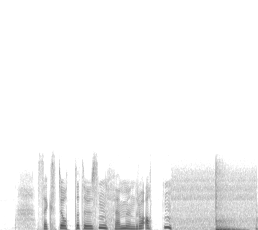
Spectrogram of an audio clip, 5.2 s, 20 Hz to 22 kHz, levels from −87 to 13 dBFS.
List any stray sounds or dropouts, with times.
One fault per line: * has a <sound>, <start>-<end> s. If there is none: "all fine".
* has a thud, 4.3-5.0 s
